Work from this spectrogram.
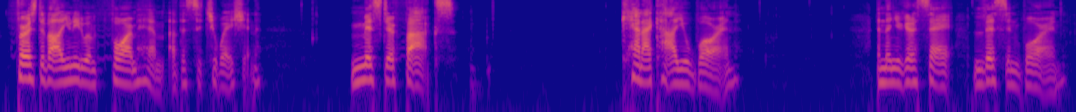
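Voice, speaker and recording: A laid-back scumbag hedgehog played by a man with a mid-pitched voice. He talks in slangy, deadpan, self-assured livestream chat. The recording is close and dry. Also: measured pace, pauses often, dry recording, lightly acted. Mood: casual, sympathetic. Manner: slangy, swearing, deadpan bragging. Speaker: cartoon character co-hosting an advice livestream. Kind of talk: improvised in-character chat, reading donor messages.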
